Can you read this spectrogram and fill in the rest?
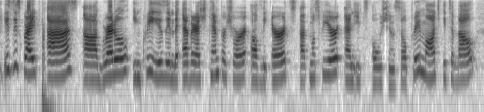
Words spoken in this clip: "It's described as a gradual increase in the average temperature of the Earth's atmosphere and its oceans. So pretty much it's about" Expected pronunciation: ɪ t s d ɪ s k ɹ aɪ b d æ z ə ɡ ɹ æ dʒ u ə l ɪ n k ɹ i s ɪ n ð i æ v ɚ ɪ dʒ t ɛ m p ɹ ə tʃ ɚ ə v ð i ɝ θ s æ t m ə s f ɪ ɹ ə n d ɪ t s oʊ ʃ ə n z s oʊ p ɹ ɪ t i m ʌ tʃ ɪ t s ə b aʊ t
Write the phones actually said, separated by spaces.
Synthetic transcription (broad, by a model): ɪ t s d ɪ s k ɹ aɪ b d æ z ə ɡ ɹ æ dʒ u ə l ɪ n k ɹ i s ɪ n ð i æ v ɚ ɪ ʃ t ɛ m p ɹ ə tʃ ɚ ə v ð i ɝ θ s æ t m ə s f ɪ ɹ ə n ɪ t s oʊ ʃ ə n s oʊ p ɹ ɪ t i m ʌ tʃ ɪ t s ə b aʊ t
